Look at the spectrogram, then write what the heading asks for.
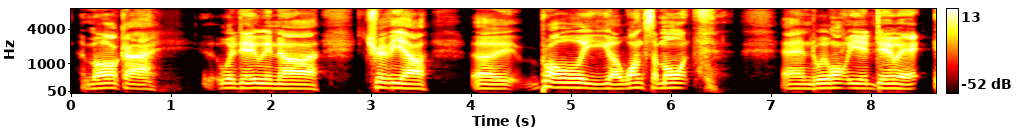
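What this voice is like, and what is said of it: Put-on Australian accent. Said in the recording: “I'll give you my best Australian accent”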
